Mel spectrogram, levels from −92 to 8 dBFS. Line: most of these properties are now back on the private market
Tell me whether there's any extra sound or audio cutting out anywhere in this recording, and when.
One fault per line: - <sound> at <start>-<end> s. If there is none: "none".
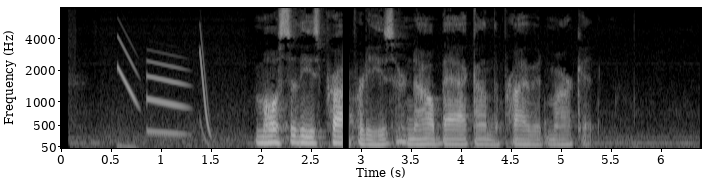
- chirp at 0.6-1.5 s
- dropout at 2.8-2.9 s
